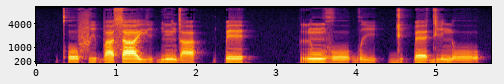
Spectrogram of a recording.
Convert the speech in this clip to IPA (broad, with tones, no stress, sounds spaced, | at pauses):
kʼ o˦ f i˦ b a˨ s aː˦ j i˨ ɡ͡b ĩ˦ d a˨ | k͡p e˦ | r ũ˦ ɣ oː˨ ɡʷ i˦˨ | ɡ i˦ k͡p ɛ˨ d i˦ n oː˨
